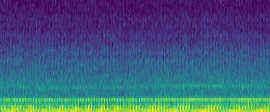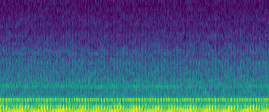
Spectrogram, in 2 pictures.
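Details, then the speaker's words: Portable generator, hard to start: a steady drone with a slightly uneven beat and soft wandering speed, hesitating as it tries to rev up. Suggests fuel starvation. Engine hesitation and hunting rpm. "so if you can hear wanted a hesitate they want to rev up the RPMs right"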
